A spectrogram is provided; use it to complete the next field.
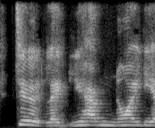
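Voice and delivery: ordinary delivery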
